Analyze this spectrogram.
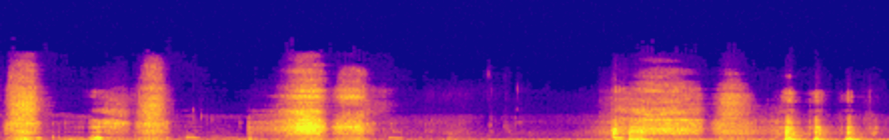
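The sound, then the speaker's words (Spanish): A woman crying and sobbing, with gasping breaths and whimpering bursts broken by short pauses. It ends in a few quick, shaky catches of breath. “¿Todavía no te has cansado de llorar?”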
